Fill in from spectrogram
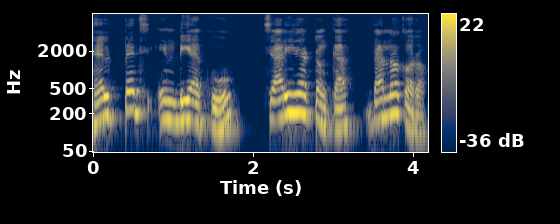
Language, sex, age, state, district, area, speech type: Odia, male, 30-45, Odisha, Cuttack, urban, read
